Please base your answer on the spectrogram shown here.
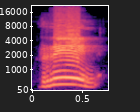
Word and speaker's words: reign: Now, here rule 2, G is silent if the word ends with GN.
